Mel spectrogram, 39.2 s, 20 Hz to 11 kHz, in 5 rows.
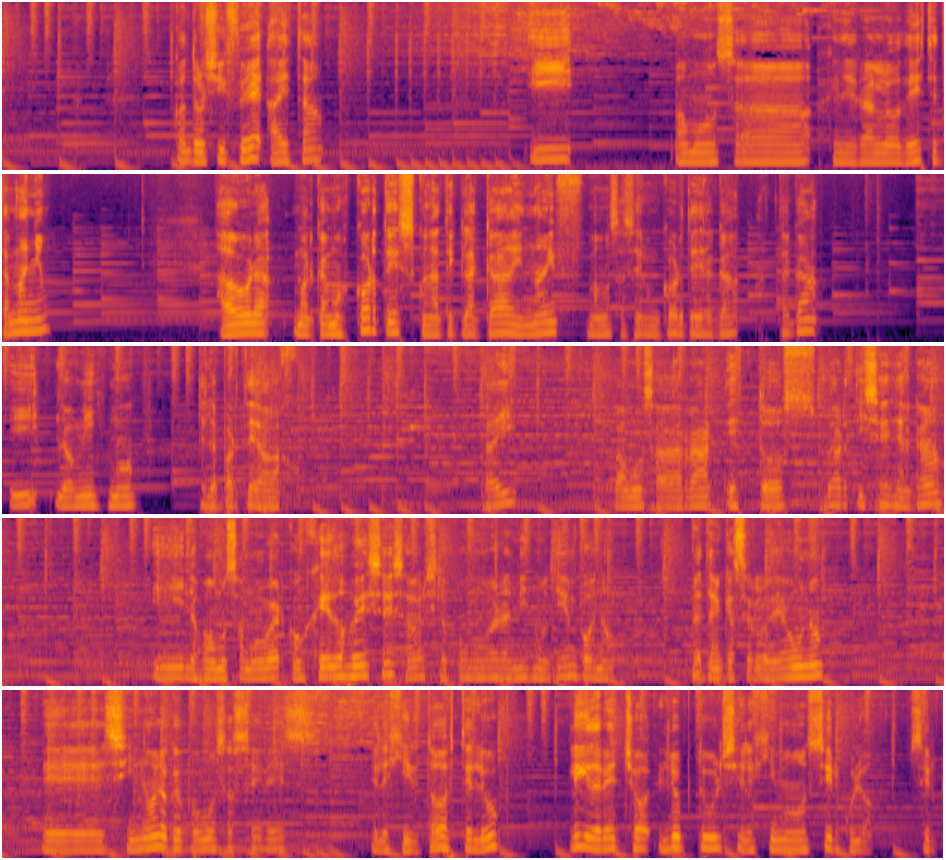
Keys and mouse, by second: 11.7 k, 16.7 k, 21.4 1, 22.1 click, 22.8 click, 26.2 g, 34.2 2, 34.8 alt+click, 36.2-38.8 right drag.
